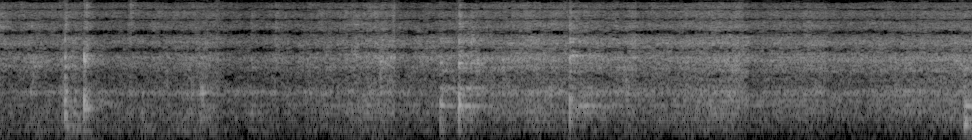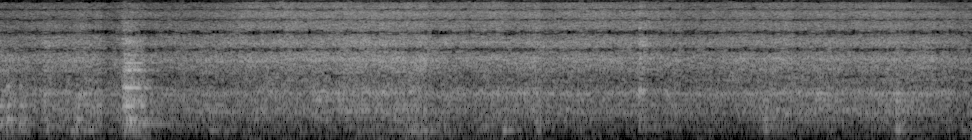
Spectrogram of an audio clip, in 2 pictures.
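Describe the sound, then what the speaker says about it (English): Chana masala with freshly added tomatoes sizzles and hisses steadily in a pan, with occasional soft scrapes and knocks of a spoon stirring through the mixture. "give it a mix, add the tomatoes"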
